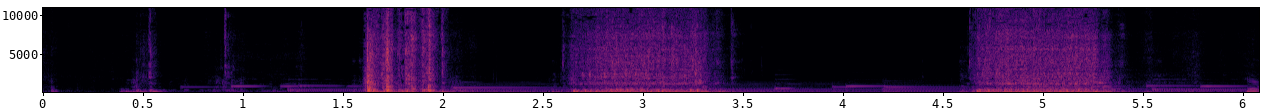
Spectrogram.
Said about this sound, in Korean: 맞추셔서 이렇게 박음질을 해주세요.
